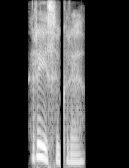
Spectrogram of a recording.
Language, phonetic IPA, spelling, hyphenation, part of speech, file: Hungarian, [ˈreːsykrɛ], részükre, ré‧szük‧re, pronoun, Hu-részükre.ogg
- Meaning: third-person plural of részére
